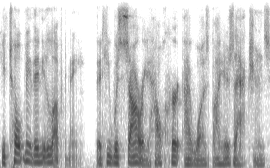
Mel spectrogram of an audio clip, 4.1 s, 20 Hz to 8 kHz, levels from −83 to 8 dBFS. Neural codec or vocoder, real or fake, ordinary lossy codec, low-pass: none; real; Opus, 16 kbps; 7.2 kHz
